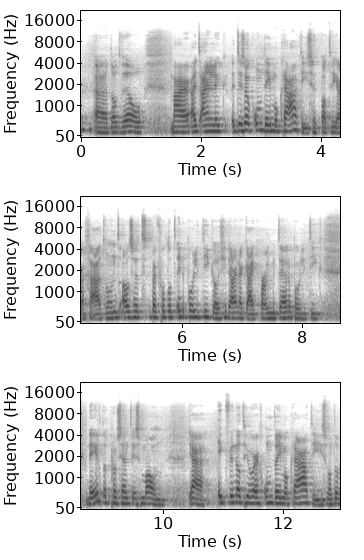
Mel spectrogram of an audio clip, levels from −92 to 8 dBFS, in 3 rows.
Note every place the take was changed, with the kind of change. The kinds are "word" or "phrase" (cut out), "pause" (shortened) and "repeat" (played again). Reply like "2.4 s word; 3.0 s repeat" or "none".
none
